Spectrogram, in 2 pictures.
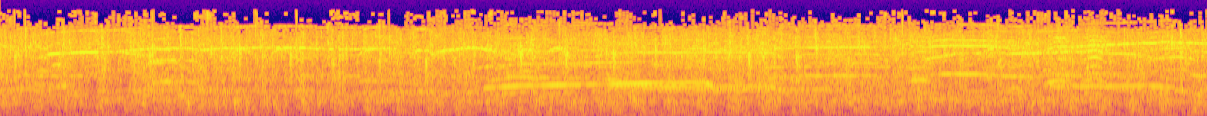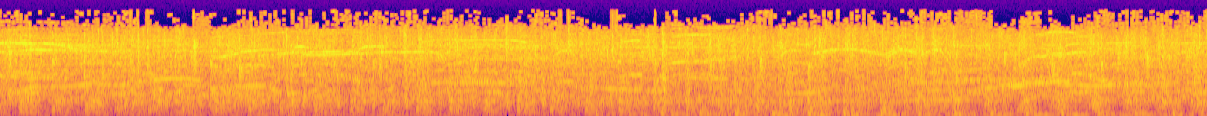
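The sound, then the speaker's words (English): A concert crowd waiting for the band to return for an encore pounds its feet, claps and bangs glasses in a loud, dense, steady clatter of rapid hits, with shouting and whoops rising above the din throughout. “Of pounding of feet, hands, glasses, and one person holding a lighted match in the middle of the crowd.”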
